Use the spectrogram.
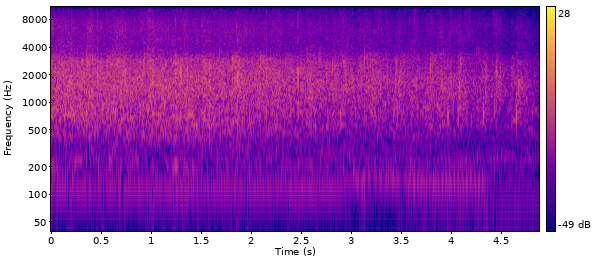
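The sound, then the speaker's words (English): Steady audience applause at a church service, a dense wash of many hands clapping at once, loud and sustained for several seconds before easing slightly toward the end. “And would you give Caleb a round of applause?”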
